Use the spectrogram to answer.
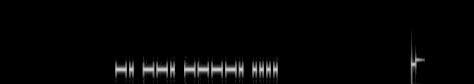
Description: Morse code, heard as a keyed tone, about 36 wpm, 700 Hz. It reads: NG9H
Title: USA Call Signs - 4 Characters - 2x Character Spacing - 35wpm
